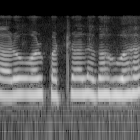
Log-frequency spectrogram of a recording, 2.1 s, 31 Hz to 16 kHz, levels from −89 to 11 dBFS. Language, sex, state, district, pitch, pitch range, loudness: Hindi, female, Bihar, Patna, 240 Hz, 235-245 Hz, -13 LUFS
